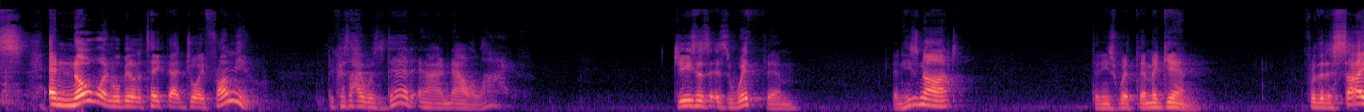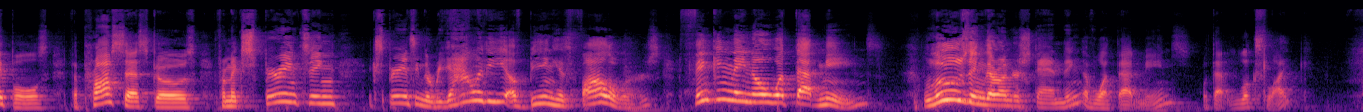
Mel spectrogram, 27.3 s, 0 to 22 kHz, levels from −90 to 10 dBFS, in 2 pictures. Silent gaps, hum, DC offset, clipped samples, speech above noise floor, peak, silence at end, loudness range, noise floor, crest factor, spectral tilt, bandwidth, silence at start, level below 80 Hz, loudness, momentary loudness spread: none; none; under 0.1%; under 0.1%; 47 dB; 0 dBFS; 0.75 s; 13 LU; -65 dBFS; 18 dB; -5.5 dB/octave; 16 kHz; 0 s; -62 dBFS; -18 LUFS; 21 LU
